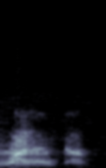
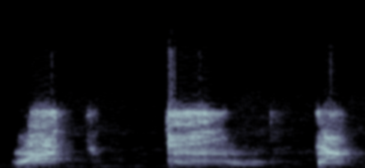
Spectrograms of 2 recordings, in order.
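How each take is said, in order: First: It is said plainly, without any flourish. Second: It is said in an exaggerated, imitated way.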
